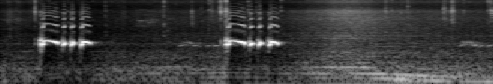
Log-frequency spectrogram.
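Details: Zebra dove, local type, used to stimulate lazy doves to sing; two clear bursts of quick trilling coos a few seconds apart, a faint distant coo, then rising traffic-like rumble.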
